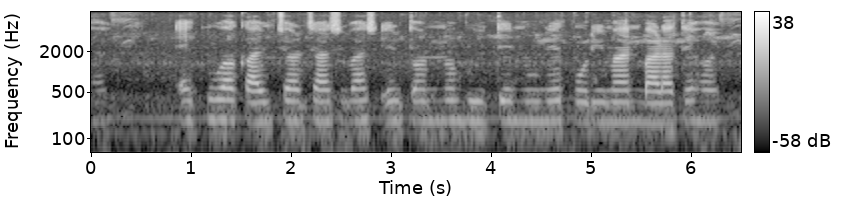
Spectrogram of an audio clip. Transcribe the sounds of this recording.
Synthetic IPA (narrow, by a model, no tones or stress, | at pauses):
e | ɛkuakalt͡ɕaɾt͡ɕaʃbaʃeɾt̪ɔnːobʱujt̪enuneɾpoɾimanbaɽat̪eɦɔe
